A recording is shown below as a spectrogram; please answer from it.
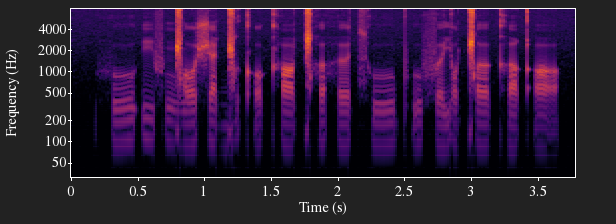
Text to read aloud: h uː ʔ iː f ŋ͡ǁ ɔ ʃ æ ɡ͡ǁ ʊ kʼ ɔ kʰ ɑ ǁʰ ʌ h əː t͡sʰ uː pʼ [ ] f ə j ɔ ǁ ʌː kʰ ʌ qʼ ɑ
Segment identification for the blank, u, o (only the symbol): u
